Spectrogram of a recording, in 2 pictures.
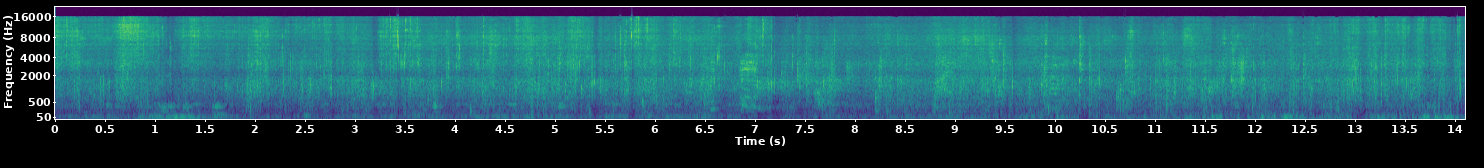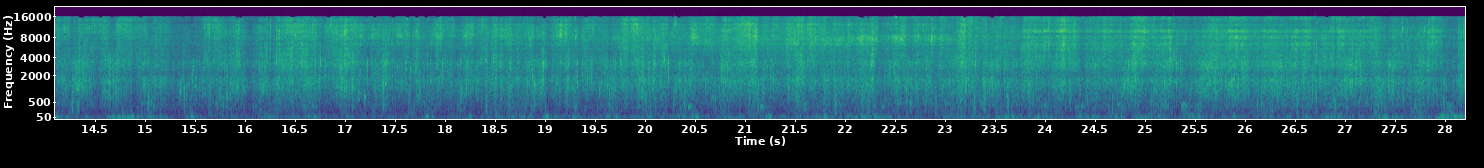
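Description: Footsteps hurry over paving stones and then through rustling grass.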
